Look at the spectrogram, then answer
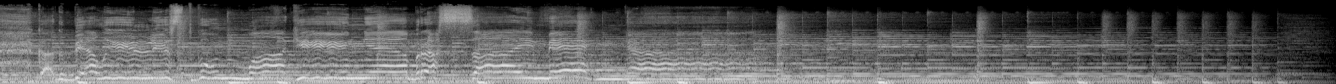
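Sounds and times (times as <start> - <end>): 
vocals being mixed: 0.0 - 9.8.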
